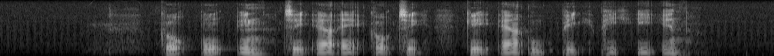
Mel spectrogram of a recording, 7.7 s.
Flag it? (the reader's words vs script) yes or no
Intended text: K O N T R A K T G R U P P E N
no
